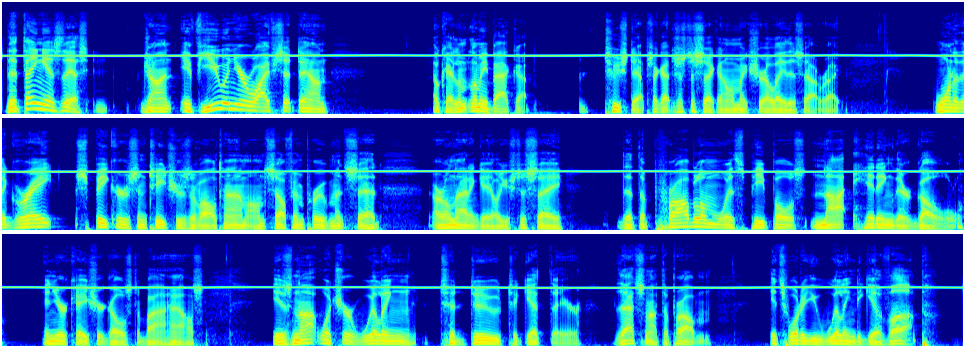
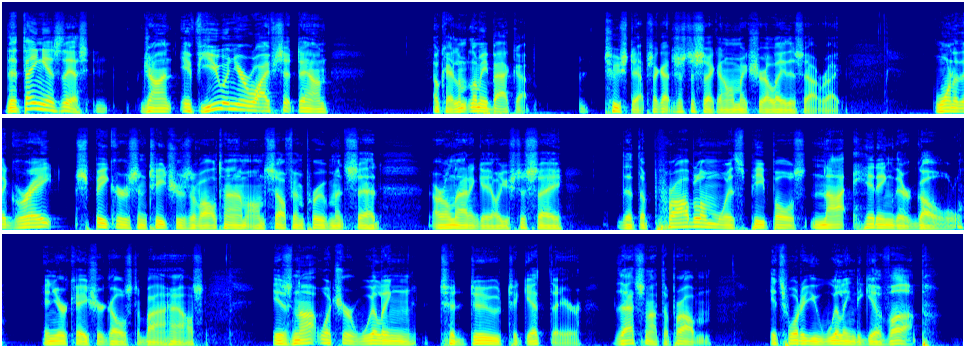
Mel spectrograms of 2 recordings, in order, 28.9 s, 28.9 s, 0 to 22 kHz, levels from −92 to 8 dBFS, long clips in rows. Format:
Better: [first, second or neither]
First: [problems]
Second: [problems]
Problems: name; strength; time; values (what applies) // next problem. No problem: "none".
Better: second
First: high-pitched whine; loud; throughout; 3 kHz, 9 dB below the speech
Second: none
